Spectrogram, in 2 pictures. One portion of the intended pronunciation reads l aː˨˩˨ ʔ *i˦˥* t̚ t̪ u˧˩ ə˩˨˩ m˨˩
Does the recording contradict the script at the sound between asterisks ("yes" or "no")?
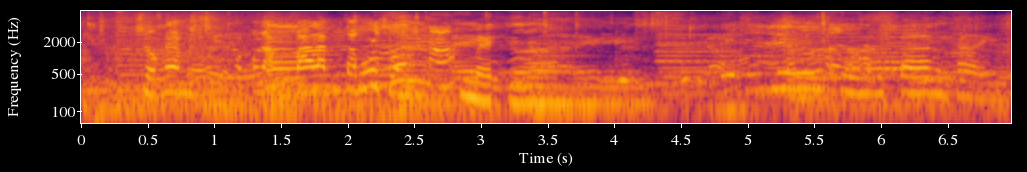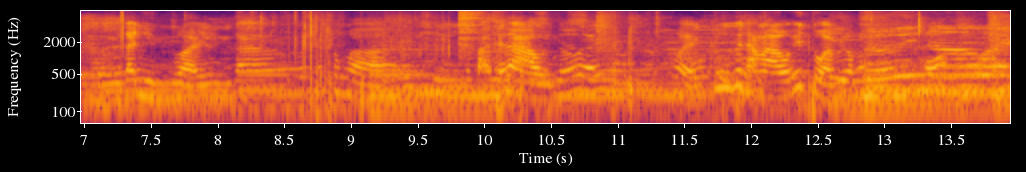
no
